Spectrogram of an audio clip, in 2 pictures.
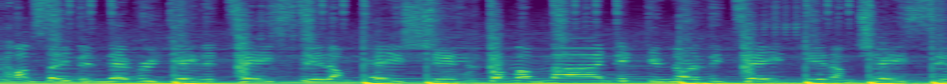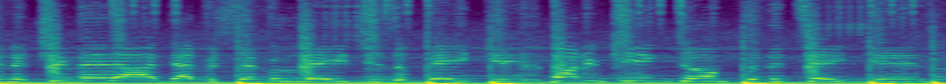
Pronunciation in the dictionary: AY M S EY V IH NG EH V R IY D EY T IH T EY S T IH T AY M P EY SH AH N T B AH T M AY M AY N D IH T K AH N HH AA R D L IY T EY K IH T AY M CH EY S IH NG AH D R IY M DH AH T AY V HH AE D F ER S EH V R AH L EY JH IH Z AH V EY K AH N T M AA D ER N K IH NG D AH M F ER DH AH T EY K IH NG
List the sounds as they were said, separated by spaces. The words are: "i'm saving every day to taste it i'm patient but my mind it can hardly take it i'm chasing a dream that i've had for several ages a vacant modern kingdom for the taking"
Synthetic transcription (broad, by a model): AY M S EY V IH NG EH V R IY D EY T IH T EY S T IH T AY M P EY SH AH N T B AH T M AY M AY N D IH T K AH N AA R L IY T EY K IH T AY M CH EY S IH NG AH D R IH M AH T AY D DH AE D F ER S EH V R AH L EY JH IH Z AH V EY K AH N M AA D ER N K IH NG D AH M F ER DH AH T EY K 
